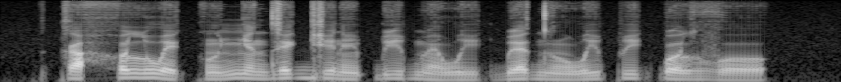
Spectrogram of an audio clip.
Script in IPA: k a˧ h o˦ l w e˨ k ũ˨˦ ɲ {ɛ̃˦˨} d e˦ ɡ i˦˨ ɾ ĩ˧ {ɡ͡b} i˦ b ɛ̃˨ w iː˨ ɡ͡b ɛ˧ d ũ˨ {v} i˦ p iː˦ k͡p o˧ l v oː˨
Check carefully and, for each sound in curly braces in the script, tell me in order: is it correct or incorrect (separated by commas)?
incorrect, incorrect, incorrect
